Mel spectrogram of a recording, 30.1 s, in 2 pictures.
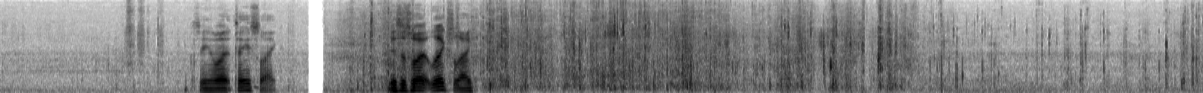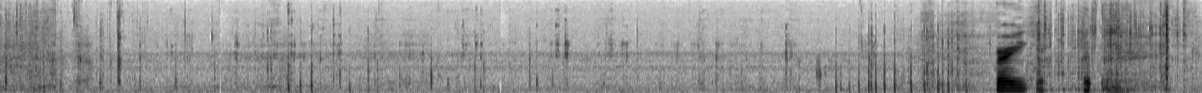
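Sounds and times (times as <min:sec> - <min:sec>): person chewing a burger: 0:04.2 - 0:05.0, 0:05.9 - 0:30.0.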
